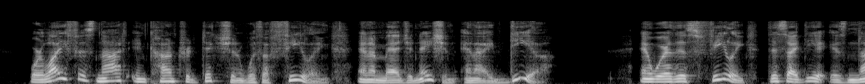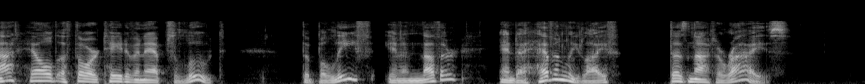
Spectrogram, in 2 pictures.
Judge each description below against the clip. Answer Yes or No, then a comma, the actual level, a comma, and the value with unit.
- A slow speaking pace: Yes, slow, 130 wpm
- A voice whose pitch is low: Yes, low, 125 Hz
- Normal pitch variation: No, wide, 8.6 semitones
